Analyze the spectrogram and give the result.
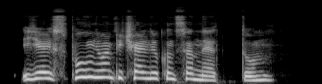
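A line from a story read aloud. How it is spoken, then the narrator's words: Sighing mouse. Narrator (Russian): вздохнув, сказала мышь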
